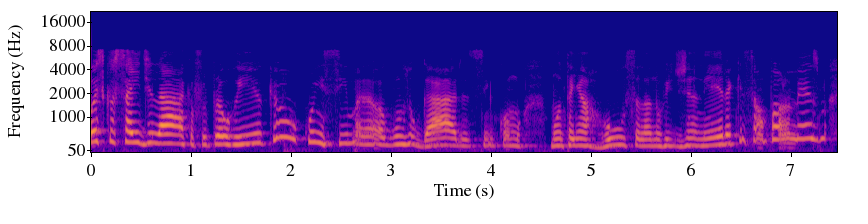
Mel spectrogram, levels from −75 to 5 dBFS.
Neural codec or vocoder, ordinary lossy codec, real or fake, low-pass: none; none; real; 7.2 kHz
